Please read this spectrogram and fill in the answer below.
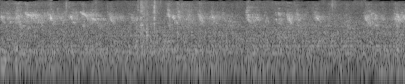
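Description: Small birds chirping repeatedly in short, high, falling notes, over the low rumble of an open-sided shuttle cart rolling over cobblestones.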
